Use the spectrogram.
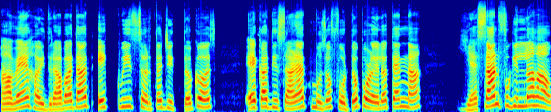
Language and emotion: Goan Konkani, happy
